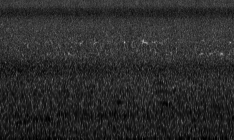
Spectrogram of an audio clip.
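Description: Heavy rain pouring down steadily, a loud, unbroken rush.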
